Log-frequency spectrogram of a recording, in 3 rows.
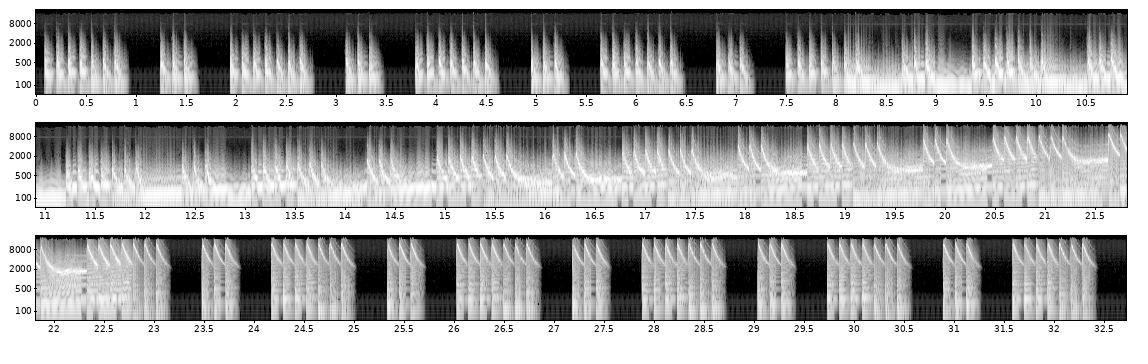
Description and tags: Volca Bass "Vacation Patch #1"
A patch made on the Korg Volca Bass while I was on vacation in Cuba.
